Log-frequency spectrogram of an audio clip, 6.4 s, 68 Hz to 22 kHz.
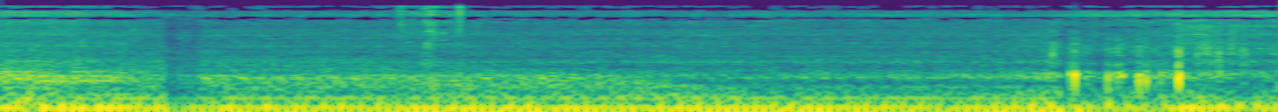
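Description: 2020 Ford Mustang engine idling steadily in Park with a low rumble, at about 1000 rpm. A few light clicks sound near the end.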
